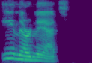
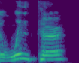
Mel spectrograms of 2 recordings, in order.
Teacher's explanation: no la pronuncian y cambian la t por otra n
